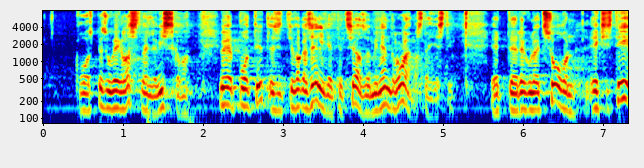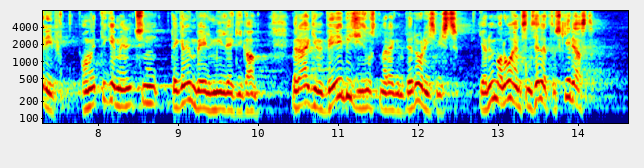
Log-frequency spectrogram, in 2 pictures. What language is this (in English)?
Estonian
